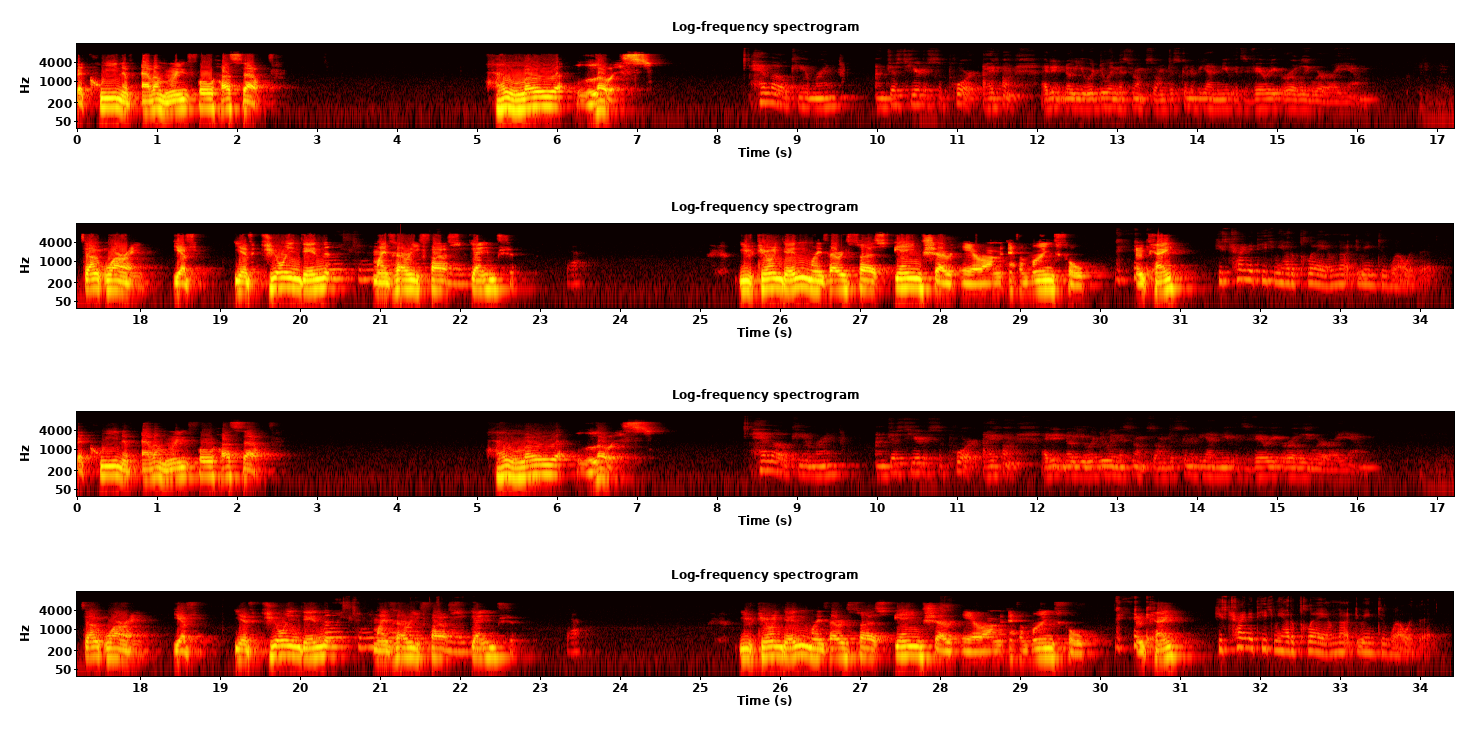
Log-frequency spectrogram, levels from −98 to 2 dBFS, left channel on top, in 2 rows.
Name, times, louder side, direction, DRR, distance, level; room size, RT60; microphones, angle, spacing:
voice 1, 0.0-2.3 5.1-7.2 17.3-18.0 18.4-18.7 19.2-20.4 20.9-22.5 25.5-29.8 30.5-30.9, left 5 dB, 50° left, 15 dB, 0.4 m, -28 dB
voice 2, 8.3-9.5 10.0-16.2, left 2 dB, 75° left, -2 dB, 1.5 m, -48 dB
voice 3, 20.2-22.3 23.3-23.5 30.2-30.7 31.4-34.2, right 2 dB, 40° right, 10 dB, 0.9 m, -45 dB
8.1 x 8.1 x 6.1 m, 0.68 s
head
